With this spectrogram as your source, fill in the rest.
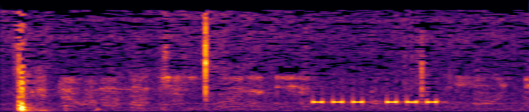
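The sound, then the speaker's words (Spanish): Telephone tones sound on a phone line as a call comes in: a sharp click, then six short, evenly spaced electronic beeps at one steady pitch, fairly faint. “En este momento tenemos una llamada telefónica que está entrando a nuestro número.”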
